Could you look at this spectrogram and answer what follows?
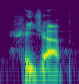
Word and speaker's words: hijab: What you're referring to is hijab with an H. And I know in France they don't pronounce the H when it is in the beginning of the word as in hotel or but this is an Arabic word.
